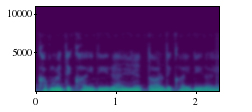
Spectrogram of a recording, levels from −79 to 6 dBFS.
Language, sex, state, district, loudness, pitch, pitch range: Hindi, female, Jharkhand, Sahebganj, -34 LUFS, 185 Hz, 180-190 Hz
